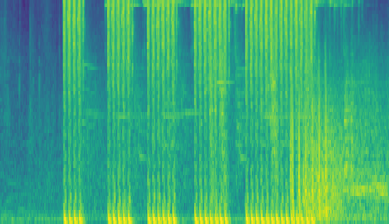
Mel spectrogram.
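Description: A submachine gun fires in rapid, loud bursts.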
